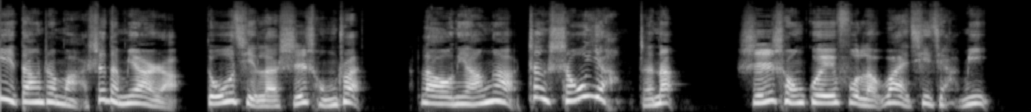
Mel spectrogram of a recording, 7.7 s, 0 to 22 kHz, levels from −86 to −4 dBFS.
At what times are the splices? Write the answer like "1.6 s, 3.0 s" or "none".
3.1 s, 5.4 s

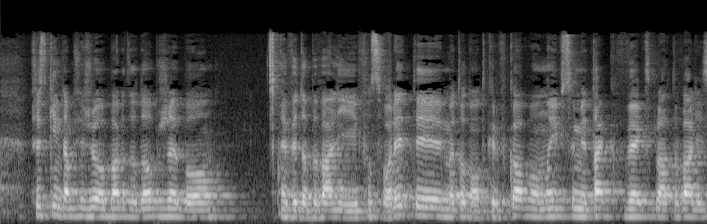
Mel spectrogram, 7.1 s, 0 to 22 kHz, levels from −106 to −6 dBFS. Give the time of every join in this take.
none

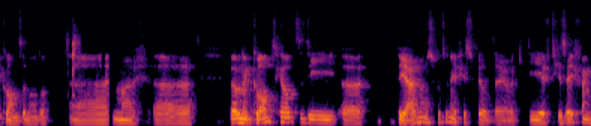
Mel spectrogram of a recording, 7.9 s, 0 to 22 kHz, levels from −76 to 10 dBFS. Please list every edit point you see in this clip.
1.4 s

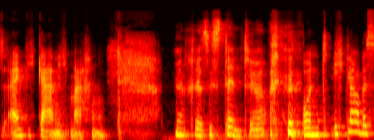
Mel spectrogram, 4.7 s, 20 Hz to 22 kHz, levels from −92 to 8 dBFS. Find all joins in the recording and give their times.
2.0 s, 3.8 s

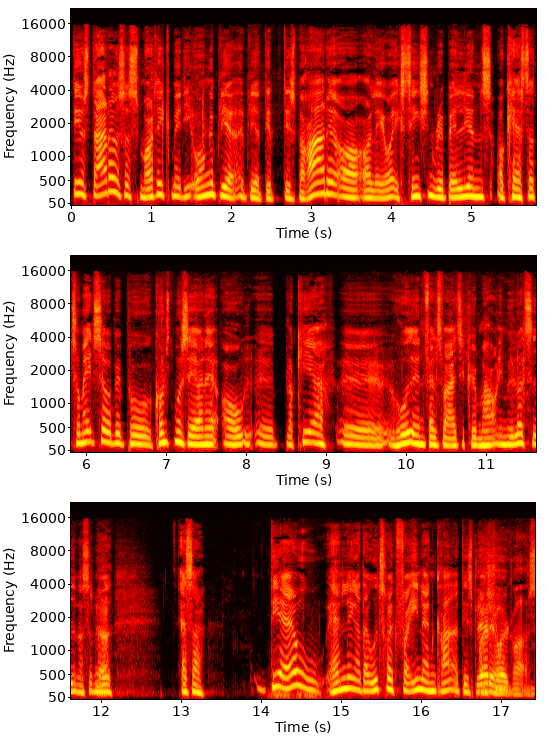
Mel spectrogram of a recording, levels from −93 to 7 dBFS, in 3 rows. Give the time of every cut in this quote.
5.2 s

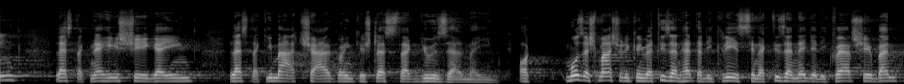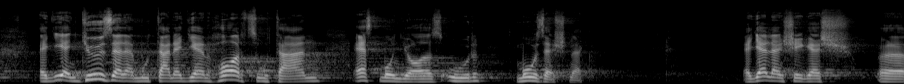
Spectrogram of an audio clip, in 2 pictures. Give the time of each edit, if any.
5.1 s

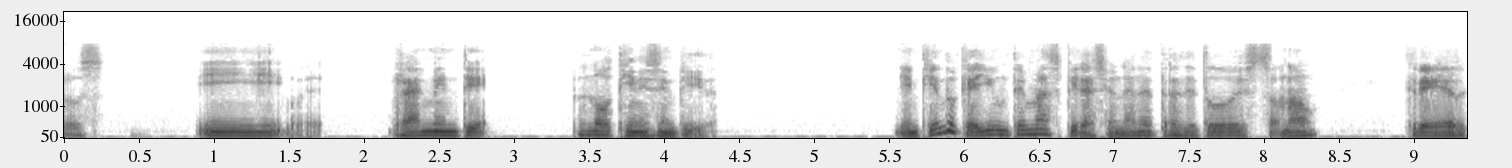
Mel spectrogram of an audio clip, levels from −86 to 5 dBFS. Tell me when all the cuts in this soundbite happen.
5.5 s

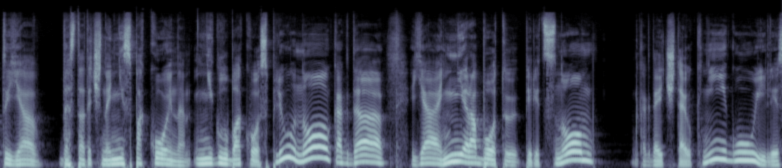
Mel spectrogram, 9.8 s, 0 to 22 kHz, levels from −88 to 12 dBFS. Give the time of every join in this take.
none

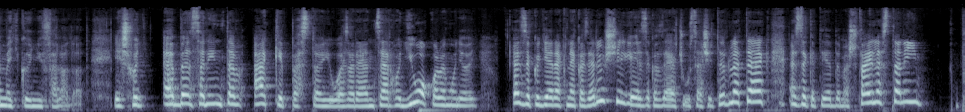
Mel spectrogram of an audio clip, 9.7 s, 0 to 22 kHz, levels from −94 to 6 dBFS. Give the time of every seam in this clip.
1.1 s

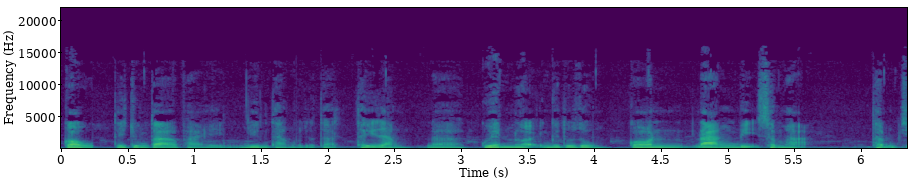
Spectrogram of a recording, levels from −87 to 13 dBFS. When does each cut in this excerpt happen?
none

